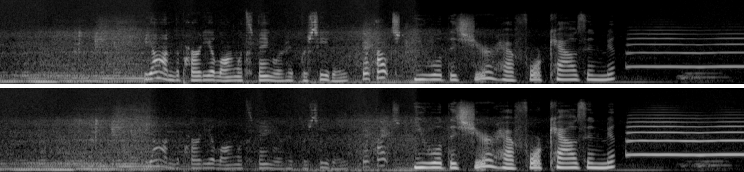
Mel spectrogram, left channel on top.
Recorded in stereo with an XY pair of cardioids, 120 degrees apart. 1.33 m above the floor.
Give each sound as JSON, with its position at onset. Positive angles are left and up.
{"t": 1.4, "sound": "a woman speaking", "azimuth_deg": 65}
{"t": 4.1, "sound": "a woman speaking", "azimuth_deg": -25}
{"t": 6.2, "sound": "a trumpet", "azimuth_deg": -55}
